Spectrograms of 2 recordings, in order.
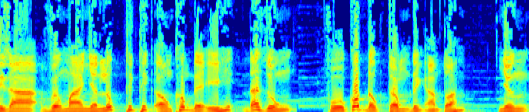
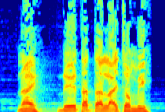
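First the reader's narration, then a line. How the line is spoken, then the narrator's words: Shouting. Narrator (Vietnamese): Thiên Tứ quát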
